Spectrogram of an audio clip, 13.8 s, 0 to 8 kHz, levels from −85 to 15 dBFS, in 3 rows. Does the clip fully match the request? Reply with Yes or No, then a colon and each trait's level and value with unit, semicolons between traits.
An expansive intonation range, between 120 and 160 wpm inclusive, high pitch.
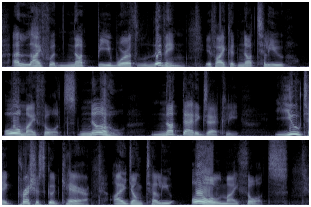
No: wide, 7.2 semitones; average, 140 wpm; medium, 150 Hz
